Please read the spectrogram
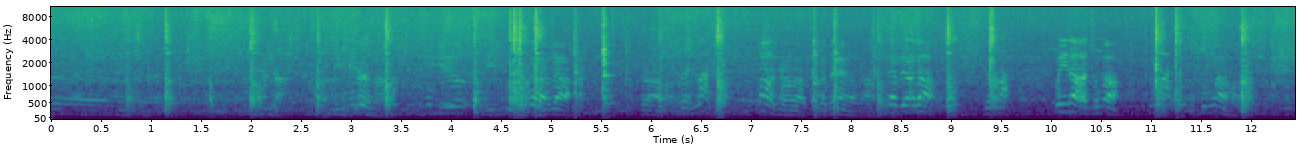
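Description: Metal ladle scraping and clanking against a wok as egg fried rice is stir-fried over a high gas flame, with the rice sizzling steadily underneath. The clanks come quickly and irregularly, some of them ringing briefly.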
